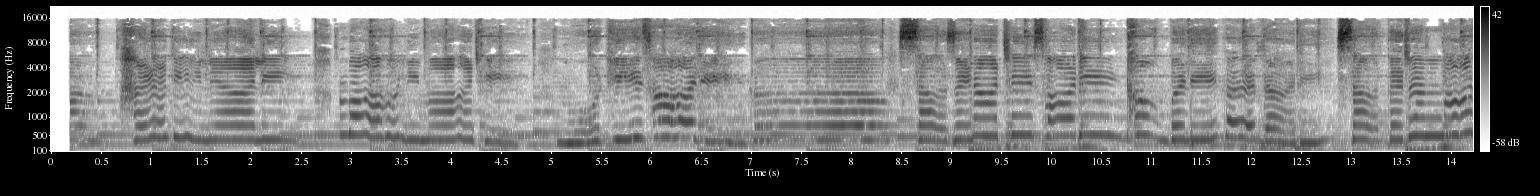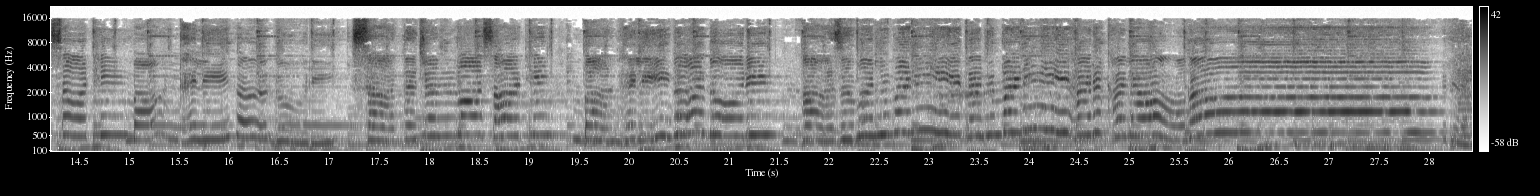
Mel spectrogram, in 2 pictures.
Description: vat purnima song, marathi

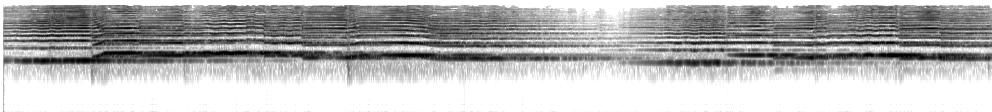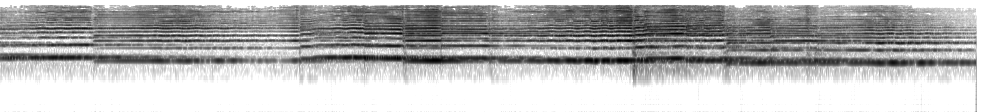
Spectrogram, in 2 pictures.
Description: violin music; mohabbatein

